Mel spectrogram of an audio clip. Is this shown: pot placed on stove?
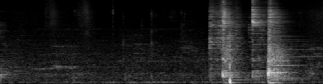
yes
